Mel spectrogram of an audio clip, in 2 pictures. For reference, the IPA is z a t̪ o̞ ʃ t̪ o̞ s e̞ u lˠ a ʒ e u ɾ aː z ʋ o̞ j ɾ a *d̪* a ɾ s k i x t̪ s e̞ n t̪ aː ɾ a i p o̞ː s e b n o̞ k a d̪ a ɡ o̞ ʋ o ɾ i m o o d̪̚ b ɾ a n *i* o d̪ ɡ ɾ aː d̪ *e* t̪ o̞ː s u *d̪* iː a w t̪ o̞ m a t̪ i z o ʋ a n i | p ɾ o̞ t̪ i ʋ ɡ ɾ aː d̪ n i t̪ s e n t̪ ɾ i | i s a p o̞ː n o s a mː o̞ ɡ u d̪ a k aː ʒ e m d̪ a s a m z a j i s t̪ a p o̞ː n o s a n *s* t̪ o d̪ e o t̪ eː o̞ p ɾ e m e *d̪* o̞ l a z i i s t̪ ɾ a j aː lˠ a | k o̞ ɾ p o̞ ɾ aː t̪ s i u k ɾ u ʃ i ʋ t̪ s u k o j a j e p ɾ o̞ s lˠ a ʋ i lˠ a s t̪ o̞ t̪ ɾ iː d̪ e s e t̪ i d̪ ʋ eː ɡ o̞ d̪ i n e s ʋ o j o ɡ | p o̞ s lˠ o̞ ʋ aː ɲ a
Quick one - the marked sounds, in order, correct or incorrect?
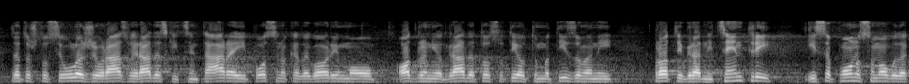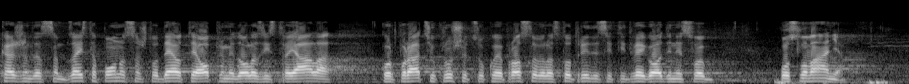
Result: correct, correct, incorrect: a, incorrect: t̪, incorrect: ʃ, correct

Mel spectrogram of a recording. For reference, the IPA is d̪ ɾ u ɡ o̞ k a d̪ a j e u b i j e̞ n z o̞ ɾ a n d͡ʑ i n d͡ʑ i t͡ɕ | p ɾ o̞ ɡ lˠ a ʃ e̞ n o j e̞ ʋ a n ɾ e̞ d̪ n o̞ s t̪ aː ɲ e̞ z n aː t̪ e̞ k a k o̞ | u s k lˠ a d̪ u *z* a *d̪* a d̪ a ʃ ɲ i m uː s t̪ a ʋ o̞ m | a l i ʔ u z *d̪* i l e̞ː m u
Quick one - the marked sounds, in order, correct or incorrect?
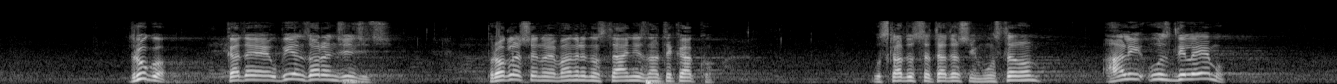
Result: incorrect: s, incorrect: t̪, correct

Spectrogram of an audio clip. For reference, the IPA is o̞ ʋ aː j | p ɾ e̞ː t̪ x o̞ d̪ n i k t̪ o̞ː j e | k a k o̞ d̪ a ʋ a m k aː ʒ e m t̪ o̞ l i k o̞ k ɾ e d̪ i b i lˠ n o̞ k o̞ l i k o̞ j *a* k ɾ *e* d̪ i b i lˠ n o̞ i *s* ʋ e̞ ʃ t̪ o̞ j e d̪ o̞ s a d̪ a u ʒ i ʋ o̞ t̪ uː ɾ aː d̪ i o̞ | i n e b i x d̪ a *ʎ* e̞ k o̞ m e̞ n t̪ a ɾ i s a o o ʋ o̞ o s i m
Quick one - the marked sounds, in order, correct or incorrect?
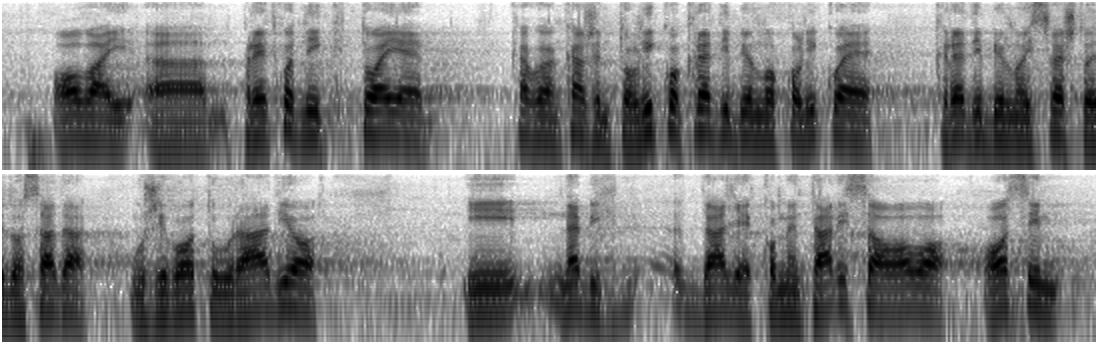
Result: incorrect: e, correct, correct, correct

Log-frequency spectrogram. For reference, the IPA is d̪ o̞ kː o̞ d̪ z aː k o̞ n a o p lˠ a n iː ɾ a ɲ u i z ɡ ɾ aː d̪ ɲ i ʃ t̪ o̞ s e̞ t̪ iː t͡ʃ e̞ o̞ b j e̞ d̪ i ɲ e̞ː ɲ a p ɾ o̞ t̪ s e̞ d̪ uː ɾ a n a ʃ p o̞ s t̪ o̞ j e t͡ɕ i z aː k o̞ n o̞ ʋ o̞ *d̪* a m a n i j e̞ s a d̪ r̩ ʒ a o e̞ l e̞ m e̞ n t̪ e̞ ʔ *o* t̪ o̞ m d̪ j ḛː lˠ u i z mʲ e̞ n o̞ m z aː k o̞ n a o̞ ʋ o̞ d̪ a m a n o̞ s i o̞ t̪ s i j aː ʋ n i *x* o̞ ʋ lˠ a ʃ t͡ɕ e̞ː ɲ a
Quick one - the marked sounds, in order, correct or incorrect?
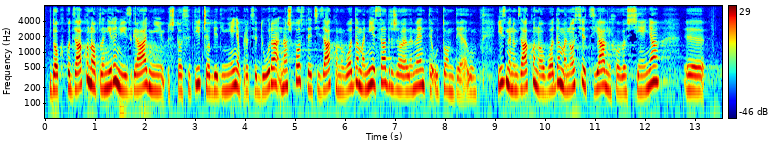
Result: correct, incorrect: u, correct

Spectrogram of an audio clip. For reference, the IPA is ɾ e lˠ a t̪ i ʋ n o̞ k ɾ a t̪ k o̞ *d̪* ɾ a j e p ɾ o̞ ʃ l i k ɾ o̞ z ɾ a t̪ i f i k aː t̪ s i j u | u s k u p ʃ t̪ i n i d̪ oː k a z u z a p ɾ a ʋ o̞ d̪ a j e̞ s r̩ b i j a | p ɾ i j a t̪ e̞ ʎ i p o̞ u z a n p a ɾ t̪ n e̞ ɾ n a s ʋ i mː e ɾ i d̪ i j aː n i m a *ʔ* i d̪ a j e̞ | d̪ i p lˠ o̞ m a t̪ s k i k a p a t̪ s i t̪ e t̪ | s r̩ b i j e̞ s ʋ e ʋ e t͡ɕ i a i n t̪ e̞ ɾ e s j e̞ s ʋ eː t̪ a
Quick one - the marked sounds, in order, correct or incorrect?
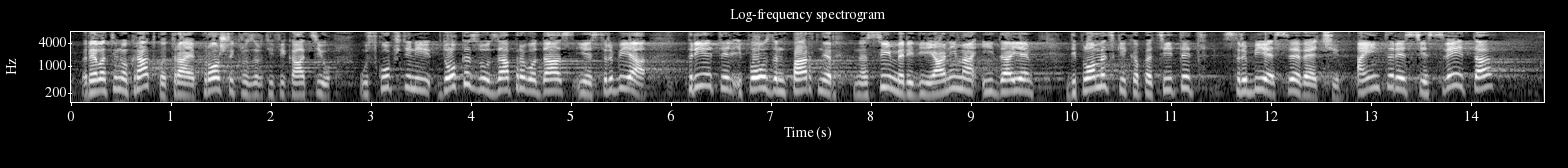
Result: incorrect: t̪, correct

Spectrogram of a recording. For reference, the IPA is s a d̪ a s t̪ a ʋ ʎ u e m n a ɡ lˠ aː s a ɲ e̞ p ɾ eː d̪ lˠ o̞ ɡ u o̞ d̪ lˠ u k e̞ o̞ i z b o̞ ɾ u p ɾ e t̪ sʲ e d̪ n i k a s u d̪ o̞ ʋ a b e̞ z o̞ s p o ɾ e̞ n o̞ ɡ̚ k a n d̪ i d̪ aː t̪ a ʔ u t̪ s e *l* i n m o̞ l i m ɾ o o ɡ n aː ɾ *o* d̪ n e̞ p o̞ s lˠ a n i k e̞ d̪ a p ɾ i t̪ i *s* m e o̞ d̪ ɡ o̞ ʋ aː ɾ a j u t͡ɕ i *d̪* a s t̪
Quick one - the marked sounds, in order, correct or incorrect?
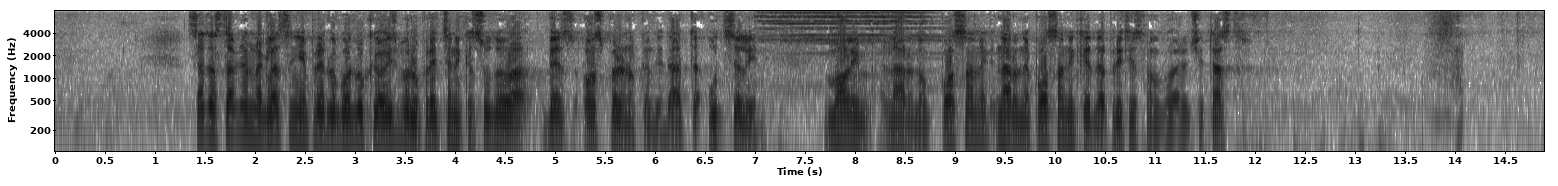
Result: correct, correct, correct, incorrect: t̪

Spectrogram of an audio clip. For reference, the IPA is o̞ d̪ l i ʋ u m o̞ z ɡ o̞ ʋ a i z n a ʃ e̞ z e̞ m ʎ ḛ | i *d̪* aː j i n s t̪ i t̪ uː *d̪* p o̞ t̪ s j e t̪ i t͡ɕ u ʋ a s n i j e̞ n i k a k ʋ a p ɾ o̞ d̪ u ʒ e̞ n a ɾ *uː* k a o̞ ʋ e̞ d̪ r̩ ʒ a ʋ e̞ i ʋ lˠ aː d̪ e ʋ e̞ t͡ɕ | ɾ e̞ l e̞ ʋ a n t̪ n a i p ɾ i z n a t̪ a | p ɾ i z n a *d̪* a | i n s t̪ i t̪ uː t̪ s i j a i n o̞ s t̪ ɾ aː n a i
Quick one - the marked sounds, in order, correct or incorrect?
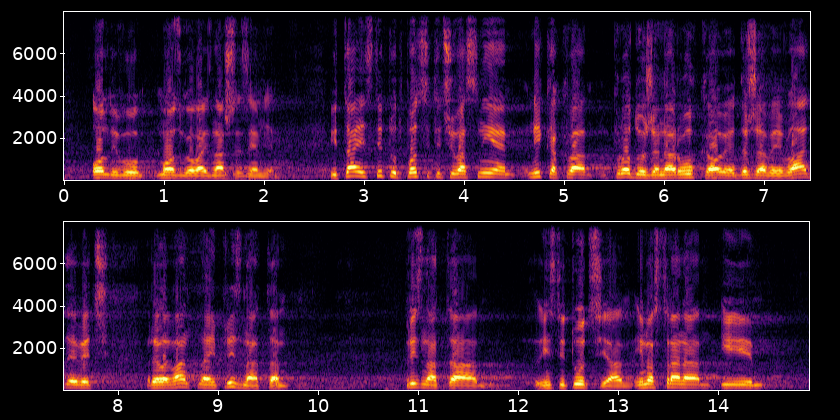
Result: incorrect: t̪, incorrect: t̪, correct, incorrect: t̪

